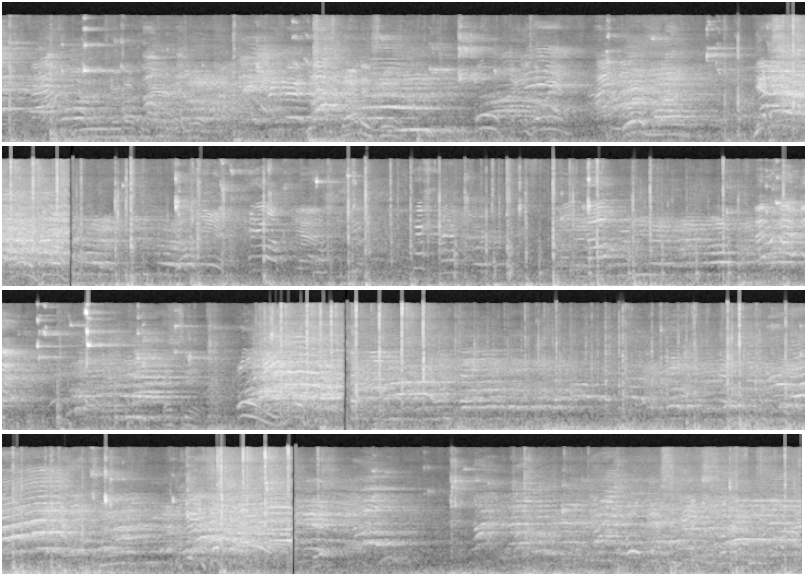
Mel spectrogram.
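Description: Basketball being dribbled and bouncing on a hardwood gym floor, with players and spectators calling out and shouting at intervals, echoing in the large hall.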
